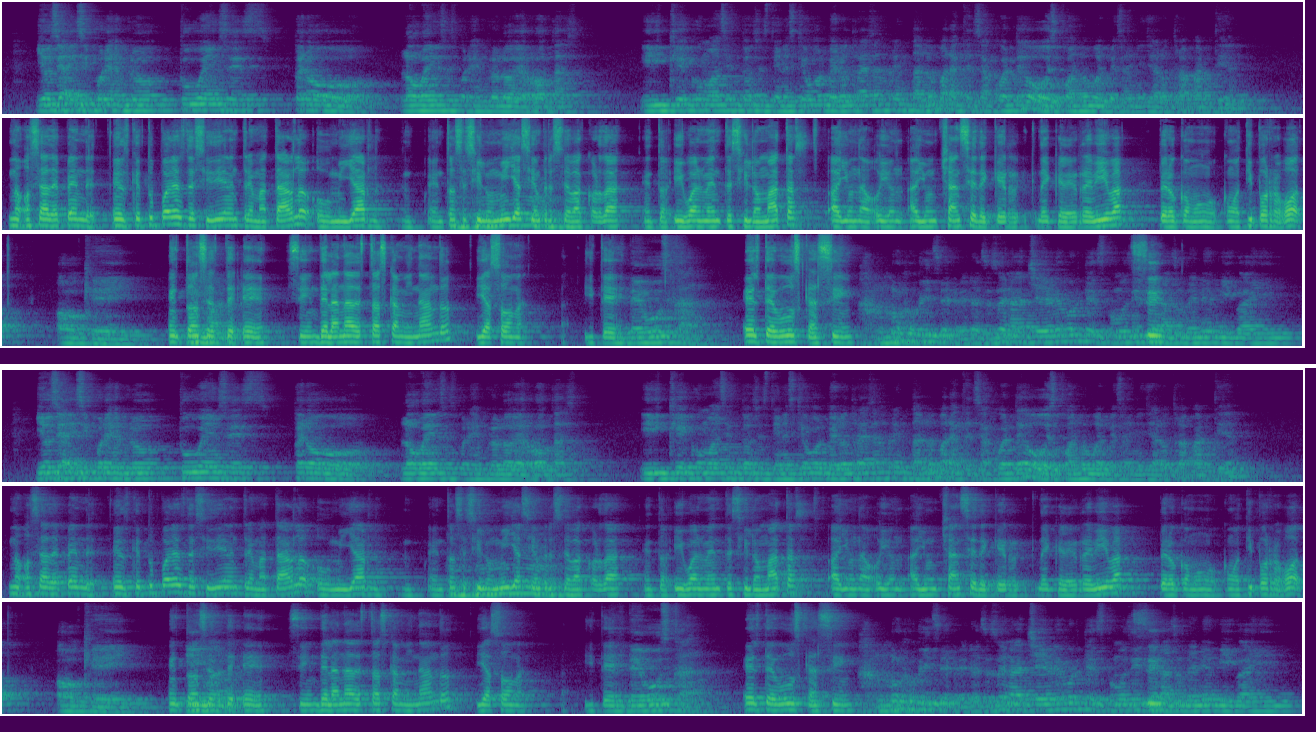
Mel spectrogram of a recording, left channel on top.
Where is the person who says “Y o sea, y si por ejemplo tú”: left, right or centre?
Right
